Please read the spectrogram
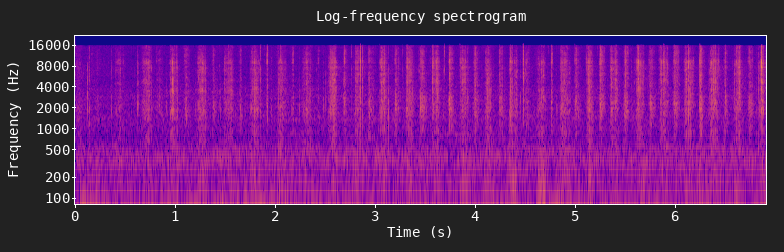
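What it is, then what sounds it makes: Bar of soap being scratched. Long blue acrylic nails scratch fast along the narrow side of a white solid bar of soap held on its edge, piling shavings below. A quick, uneven stream of dry, bright scratching strokes comes about four per second, over a soft low rumble.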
